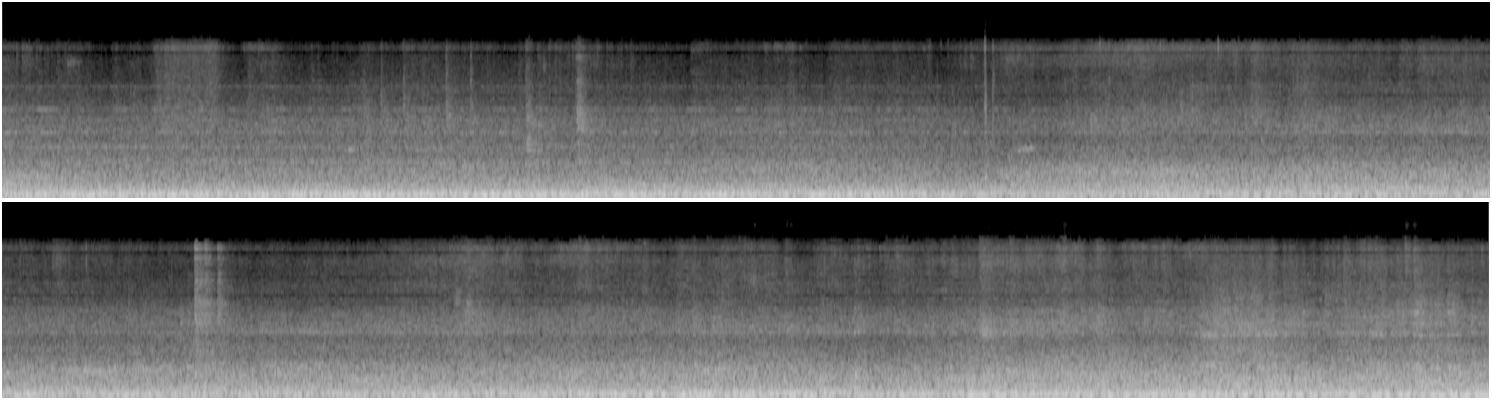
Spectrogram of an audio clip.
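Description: A freight train of BNSF covered hopper grain cars rolling past close by, a steady rumble of steel wheels on the rails.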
